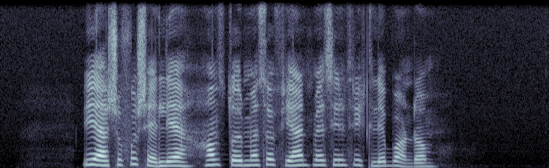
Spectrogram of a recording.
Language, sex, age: Norwegian, female, 31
